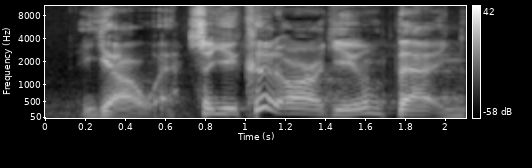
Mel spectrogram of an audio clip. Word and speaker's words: Yahweh: When it comes to accuracy, most historians, most ancient Hebrew scholars would agree that the more correct pronunciation would be Yahweh.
